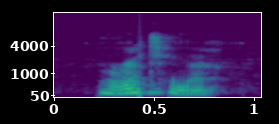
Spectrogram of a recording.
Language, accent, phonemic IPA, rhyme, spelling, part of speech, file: English, Southern England, /ˈɹɛt.ɪ.nə/, -ɛtɪnə, retina, noun, LL-Q1860 (eng)-retina.wav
